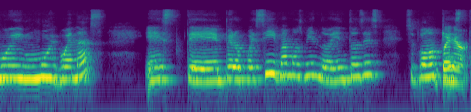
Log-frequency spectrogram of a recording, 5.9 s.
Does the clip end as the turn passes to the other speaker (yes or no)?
no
